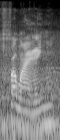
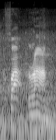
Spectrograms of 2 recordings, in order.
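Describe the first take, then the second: First: The second consonant is an L sound. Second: The second consonant is an R sound. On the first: The speaker calls it wrong. "It's not falang" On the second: The speaker calls it right. "It's farang"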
